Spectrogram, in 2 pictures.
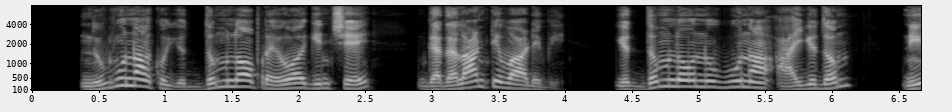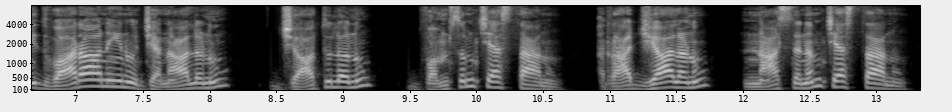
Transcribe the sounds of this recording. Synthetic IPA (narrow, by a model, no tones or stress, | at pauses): nuʋːunaːkujud̪ʱːɐmlo̞ːpɾɐjoːɡiɲt͡ʃe̞ː | ɡɐd̪ʱɐlaːɳʈiʋaːɽeʋi | jud̪ʱːɐmlo̞ːnuʋːunaːʔaːjud̪ɐm | niːd̪ʋaːɾaːne̞ːnud͡ʒɐnaːlɐnu | d͡ʒa̰ːt̪ulɐnu | d̪ʋɐmsɐmt͡ʃeːst̪aːnu | ɾaːd͡ʒjaːlɐnu | naːsɐnɐmt͡ʃeːst̪aːnu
